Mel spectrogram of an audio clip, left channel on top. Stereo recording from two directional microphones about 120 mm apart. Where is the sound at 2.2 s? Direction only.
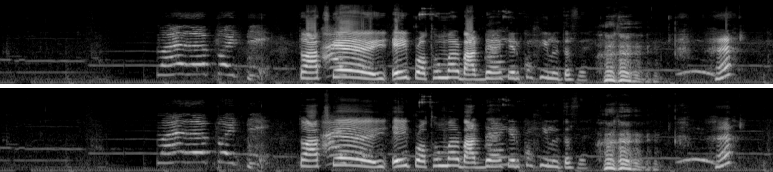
40° right (ahead or behind).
